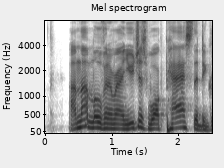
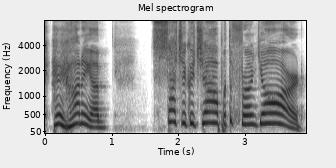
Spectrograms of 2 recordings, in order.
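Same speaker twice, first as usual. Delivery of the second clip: high, sweet husband voice, much higher; doting husband; 10 semitones higher than usual. Acted. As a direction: gush like an oblivious husband admiring the yard. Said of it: "I was like".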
